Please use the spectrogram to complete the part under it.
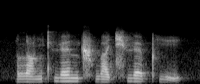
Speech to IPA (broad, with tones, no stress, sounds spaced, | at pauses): l ɑ˨˦ ŋ t̪ʰ ɥ ɛ˦ n ʈ͡ʂʰ w ä˨˦ t͡ɕʰ ɥ ɛ˥˨ pʰ ḭ˨˩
